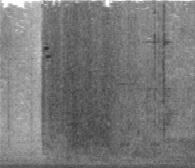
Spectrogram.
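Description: A heavy gun fires loudly.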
